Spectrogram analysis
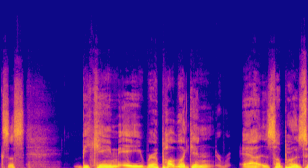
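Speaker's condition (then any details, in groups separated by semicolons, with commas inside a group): Spinocerebellar ataxia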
